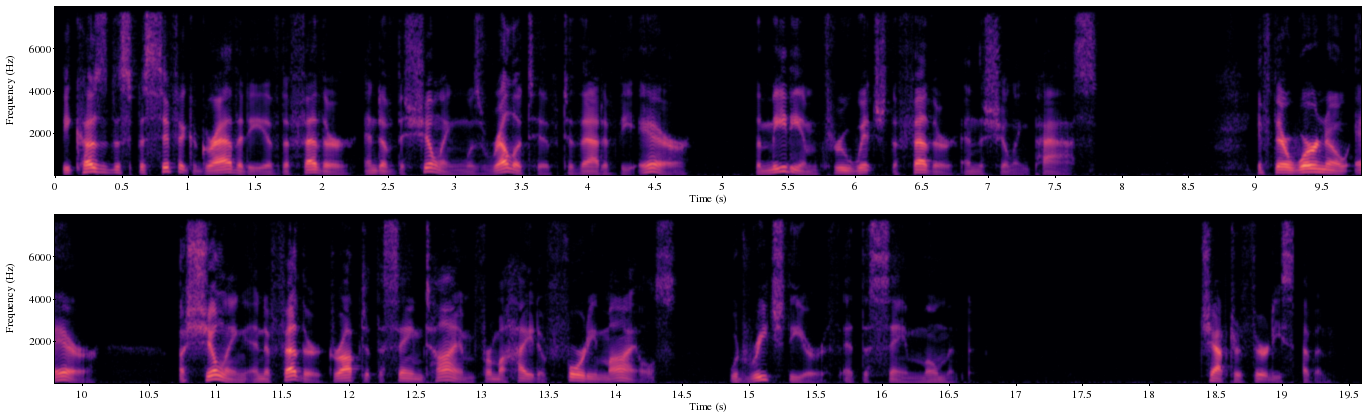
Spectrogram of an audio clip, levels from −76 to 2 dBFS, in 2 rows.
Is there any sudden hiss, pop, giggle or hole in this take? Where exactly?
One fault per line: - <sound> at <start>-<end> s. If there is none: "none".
- dropout at 19.1-19.2 s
